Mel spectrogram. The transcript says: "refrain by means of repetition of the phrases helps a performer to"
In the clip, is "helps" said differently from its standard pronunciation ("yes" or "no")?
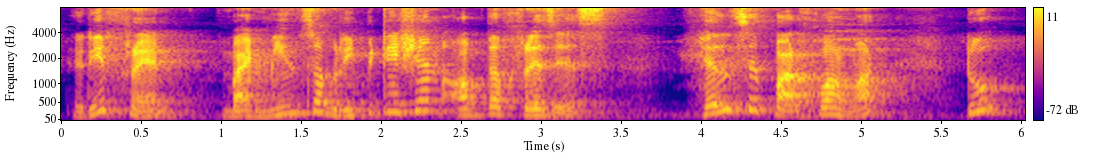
yes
